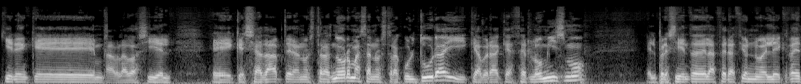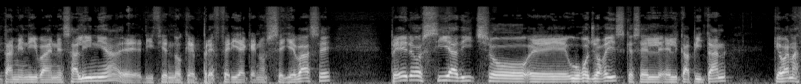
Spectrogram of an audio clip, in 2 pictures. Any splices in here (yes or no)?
yes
